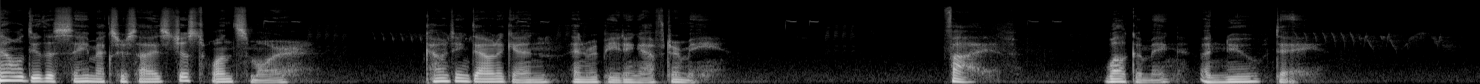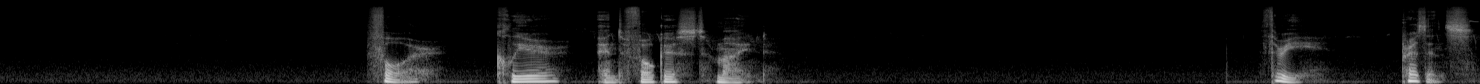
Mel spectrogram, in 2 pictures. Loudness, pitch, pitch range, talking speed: -20 LUFS, 115 Hz, 100-130 Hz, 55 wpm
